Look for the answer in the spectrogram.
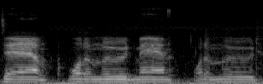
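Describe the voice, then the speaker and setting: A man hosting a comic dub, giving joking, theatrical and excitable commentary and reading comments aloud. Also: medium pitch, takes it slowly, very noisy.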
